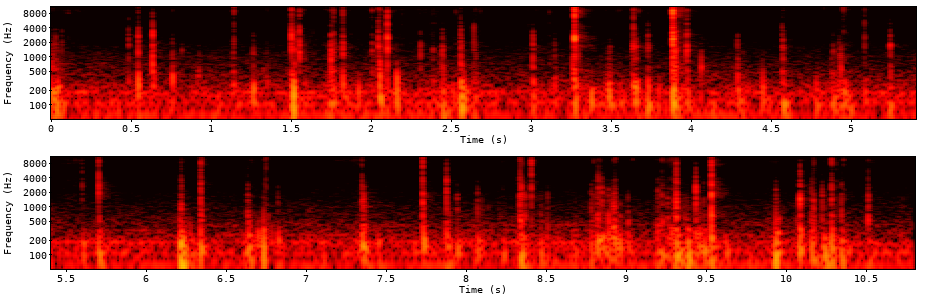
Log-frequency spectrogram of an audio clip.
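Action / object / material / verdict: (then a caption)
scrape / plastic rhinestone sticker sheet tapped and scratched with long nails / acrylic plastic / none. Long acrylic nails scratch and tap the gems on a flat acrylic rhinestone sticker sheet, plastic stickers on a white backing. Quiet, sharp clicks and short bright scratches come in an irregular patter over a soft low hum, each tick dying away almost at once.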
